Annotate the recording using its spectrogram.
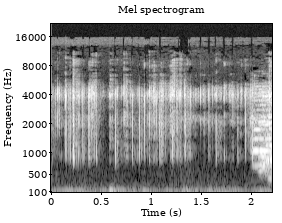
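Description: A brief drop-out in the song, nearly silent apart from faint, rapid crackling clicks.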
